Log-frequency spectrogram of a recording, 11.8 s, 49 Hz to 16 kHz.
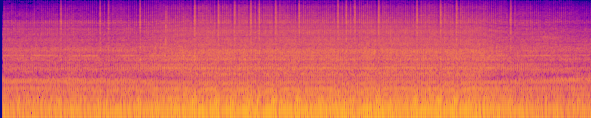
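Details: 1999 Acura Integra LS, B18B1 engine at 140,000 miles, code P0303: uneven, stumbling idle with irregular pops and skips, a cylinder 3 misfire caused by a faulty spark plug wire.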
